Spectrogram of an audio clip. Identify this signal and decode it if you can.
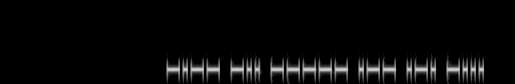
Morse code, heard as a keyed tone, about 31 wpm, 700 Hz. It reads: YD0WRB
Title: DXCC-100 Call Signs - 6 Characters - Repeated 3x - 30wpm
